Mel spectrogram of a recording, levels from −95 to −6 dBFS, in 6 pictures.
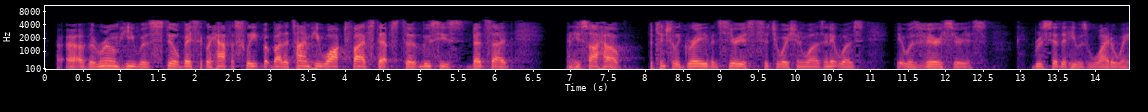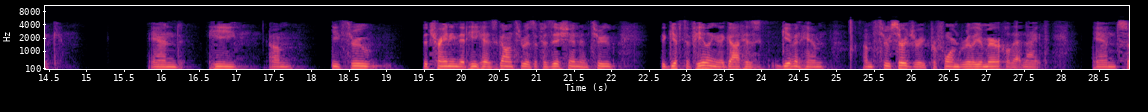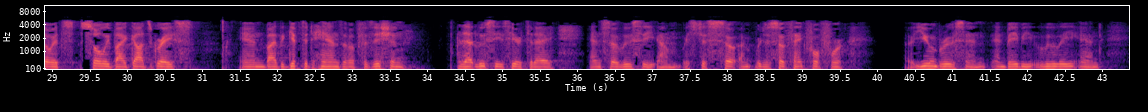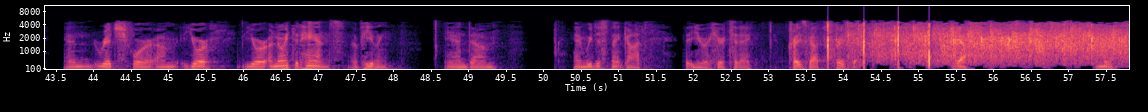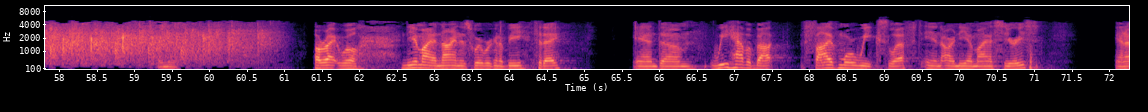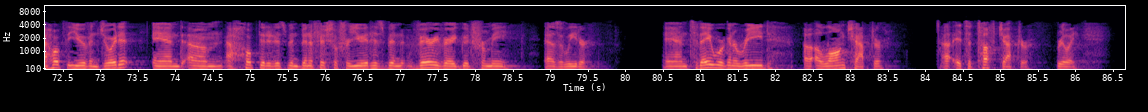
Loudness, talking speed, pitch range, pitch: -32 LUFS, 155 wpm, 110-125 Hz, 120 Hz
